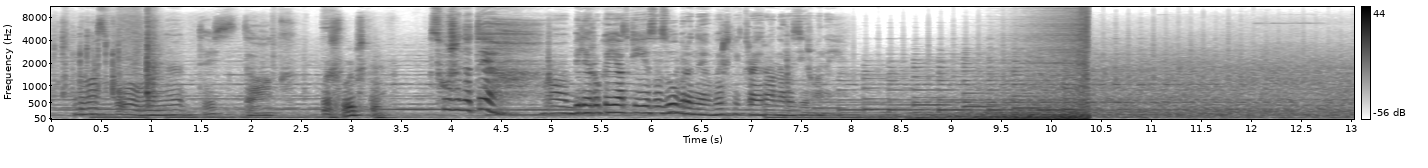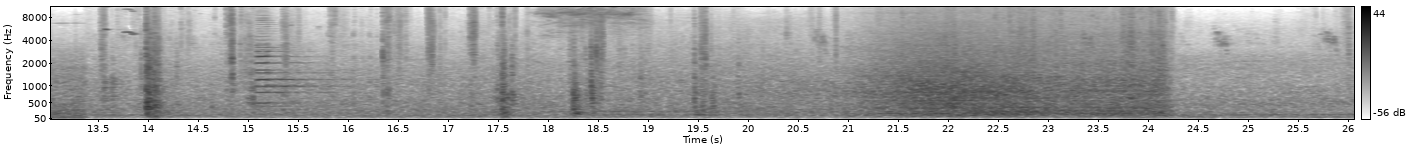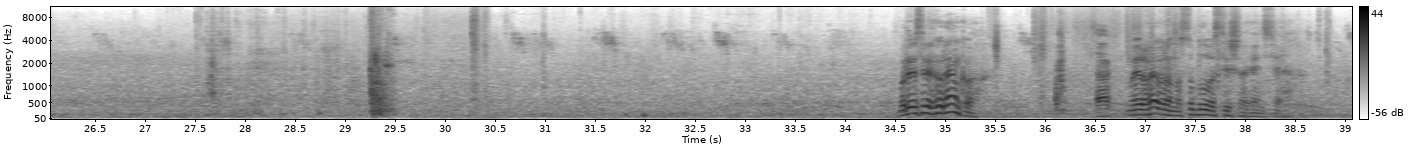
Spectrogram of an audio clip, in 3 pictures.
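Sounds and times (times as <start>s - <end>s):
street ambience: 0.0s - 39.0s
car driving past: 20.9s - 24.2s.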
